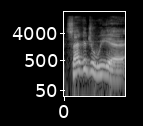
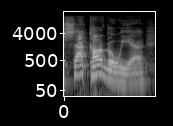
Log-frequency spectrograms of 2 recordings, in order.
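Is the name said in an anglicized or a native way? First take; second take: anglicized; native. First: The name is said the anglicized English way. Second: The name is said closer to the native way. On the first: The speaker calls it wrong. "the more English pronunciation of her name" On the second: The speaker calls it right. "the more appropriate pronunciation"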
